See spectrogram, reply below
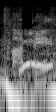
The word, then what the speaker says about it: Mbappé: Mbappé, Mbappé, en claro, claro. – Es que no estaba segura de cómo se pronunciaba. – No, no, lo has dicho perfecto.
